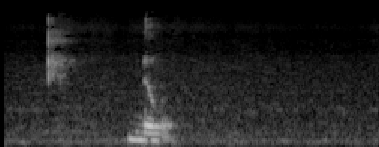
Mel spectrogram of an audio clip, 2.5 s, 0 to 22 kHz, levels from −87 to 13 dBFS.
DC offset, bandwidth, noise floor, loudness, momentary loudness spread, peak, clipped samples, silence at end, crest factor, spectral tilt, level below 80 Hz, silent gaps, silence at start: under 0.1%; 14 kHz; -54 dBFS; -23 LUFS; 18 LU; -2 dBFS; under 0.1%; 1.4 s; 24 dB; -5 dB/octave; -68 dBFS; none; 0.3 s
